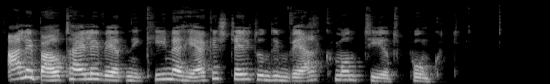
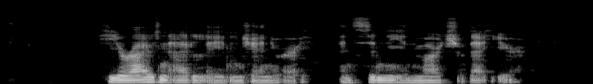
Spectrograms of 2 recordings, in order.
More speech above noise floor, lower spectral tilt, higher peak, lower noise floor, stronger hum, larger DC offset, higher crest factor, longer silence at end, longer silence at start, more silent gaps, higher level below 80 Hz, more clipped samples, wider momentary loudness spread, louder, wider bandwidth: second, 50 dB vs 55 dB; second, -4.5 dB/octave vs -6.5 dB/octave; about the same, -2 dBFS vs -4 dBFS; second, -67 dBFS vs -77 dBFS; neither; neither; about the same, 16 dB vs 20 dB; first, 1.1 s vs 0.75 s; second, 0.1 s vs 1.05 s; neither; second, -62 dBFS vs -40 dBFS; neither; second, 10 LU vs 16 LU; first, -17 LUFS vs -22 LUFS; first, 16 kHz vs 9.4 kHz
